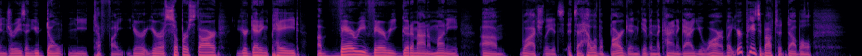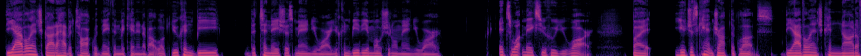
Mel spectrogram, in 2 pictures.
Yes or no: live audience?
no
